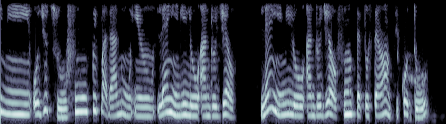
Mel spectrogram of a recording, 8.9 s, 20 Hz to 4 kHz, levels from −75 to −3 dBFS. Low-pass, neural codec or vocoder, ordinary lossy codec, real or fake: 3.6 kHz; none; none; real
